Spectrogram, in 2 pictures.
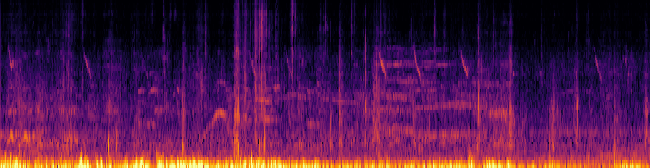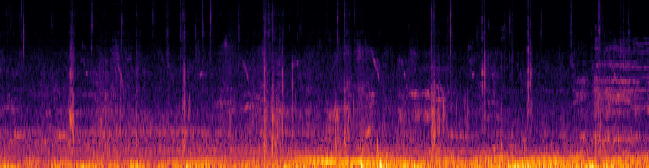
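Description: Outdoor farmyard sounds with goats moving about among scattered small knocks and clicks, over a low rumble that is loudest in the first half and settles down from about halfway.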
